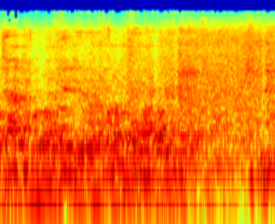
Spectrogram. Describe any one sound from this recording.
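A man speaks through a microphone, amplified in an echoing hall.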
